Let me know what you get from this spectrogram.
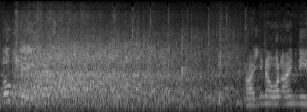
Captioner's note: audience laughs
